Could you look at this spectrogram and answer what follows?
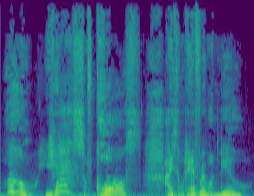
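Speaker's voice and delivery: high, airy, mock-innocent; high teasing woman. Uziette needling Nigel about her sister, high and airy. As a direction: toss it off sweetly to sting him.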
